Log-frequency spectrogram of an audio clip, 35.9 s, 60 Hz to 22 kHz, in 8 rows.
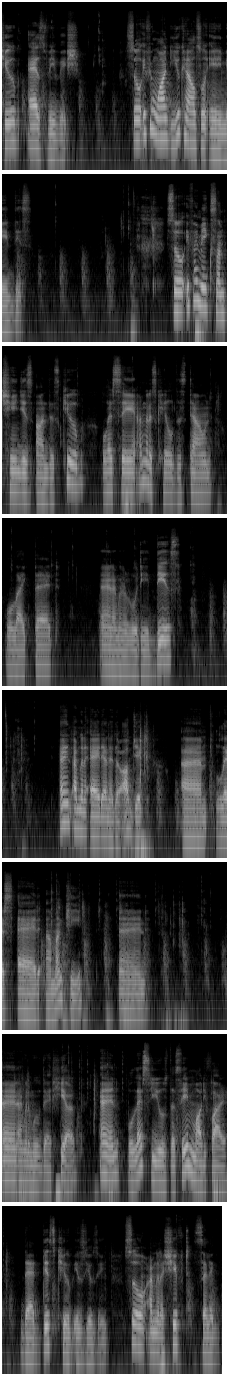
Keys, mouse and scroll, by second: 0.6 click, 1.7 click, 4.3 click, 5.8-7.2 drag, 12.5-17.6 shift+drag, 17.8-18.9 shift+drag, 18.9-19.4 middle drag, 19.4-19.9 scroll up 2, 19.9-23.8 shift+middle drag, 23.8 shift+a, 24.1-25.1 shift+middle drag, 25.1 scroll up 2, 25.3-26.0 middle drag, 26.0 g, 26.9 middle click, 27.3 g, 27.5 g, 28.7-35.3 shift+middle drag, 35.3 shift+click.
